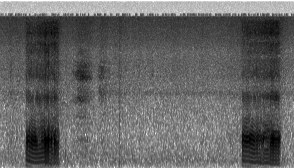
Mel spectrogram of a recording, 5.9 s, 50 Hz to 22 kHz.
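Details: 9-month-old puppy snoring, owner notes her tonsils are very large: two short, buzzing, honking snores about four seconds apart, with quiet breathing between.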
